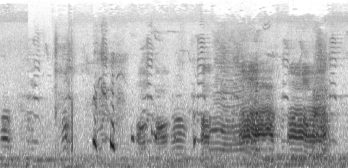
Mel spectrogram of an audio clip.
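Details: Geese in a gang on a trail, vocalising loudly; short honks open, then long drawn-out nasal calls with wavering pitch dominate the second half.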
